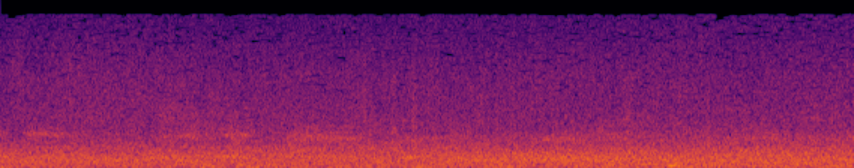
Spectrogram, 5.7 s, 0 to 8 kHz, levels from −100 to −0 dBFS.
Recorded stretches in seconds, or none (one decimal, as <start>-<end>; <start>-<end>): 0.0-1.2; 3.4-5.7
